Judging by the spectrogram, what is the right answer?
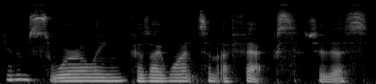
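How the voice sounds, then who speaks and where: A woman with a raspy, allergy-hoarse voice, chatting and rambling as she teaches a watercolor painting lesson, recorded on a phone camera. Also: sits low, expressive, slow pace, dark tone. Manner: chatty, rambling, thinks aloud while painting. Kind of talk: casual painting tutorial.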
